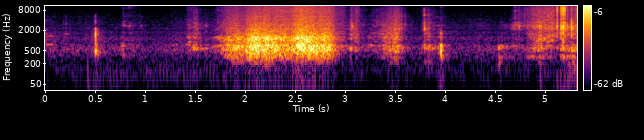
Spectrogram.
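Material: Sand.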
